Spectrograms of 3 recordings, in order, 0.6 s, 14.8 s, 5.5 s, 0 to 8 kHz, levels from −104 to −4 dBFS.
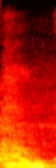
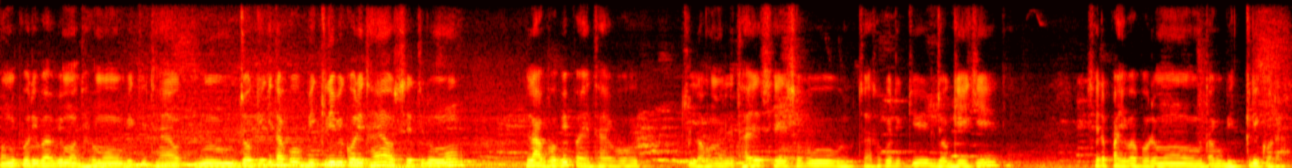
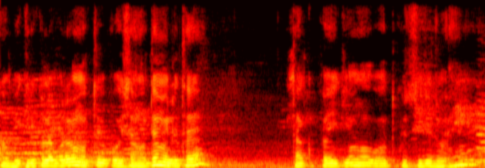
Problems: constant background noise, continuous background conversations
